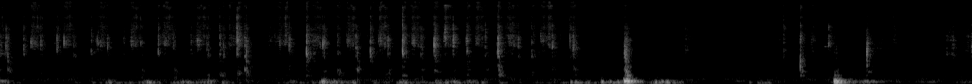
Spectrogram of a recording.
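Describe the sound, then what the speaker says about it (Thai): Tarot cards are shuffled by hand with soft, quick, irregular riffles and taps. The sound is close and quiet, coming in short bursts with a couple of sharper knocks. "อาจารย์ก็จะสับไพ่เพื่อเปิด ดวงคุณอีกครั้งหนึ่งค่ะ"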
